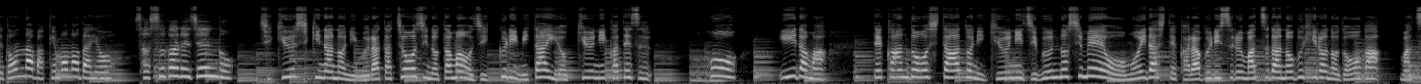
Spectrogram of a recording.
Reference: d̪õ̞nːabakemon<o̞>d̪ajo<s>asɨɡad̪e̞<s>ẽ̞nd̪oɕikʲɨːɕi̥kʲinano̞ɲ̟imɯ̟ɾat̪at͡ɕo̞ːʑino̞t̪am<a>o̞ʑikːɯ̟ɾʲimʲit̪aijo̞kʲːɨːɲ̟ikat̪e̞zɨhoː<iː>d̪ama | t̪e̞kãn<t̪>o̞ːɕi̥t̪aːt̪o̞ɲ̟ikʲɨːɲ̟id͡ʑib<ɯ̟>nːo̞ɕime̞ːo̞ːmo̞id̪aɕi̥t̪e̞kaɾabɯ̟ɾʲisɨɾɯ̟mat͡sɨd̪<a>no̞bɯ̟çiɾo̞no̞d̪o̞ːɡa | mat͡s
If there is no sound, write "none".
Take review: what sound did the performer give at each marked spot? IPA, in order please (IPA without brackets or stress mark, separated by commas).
o̞, s, z, a, iː, d̪, ɯ̟̃, a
